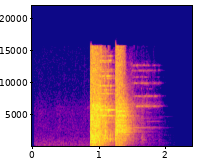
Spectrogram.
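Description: Shop-built hand punch press driving its punch through metal plate: two sharp metallic cracks about half a second apart, then a brief high ringing that dies away.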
